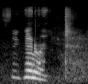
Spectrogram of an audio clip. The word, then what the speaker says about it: cigarette: Cigarette. Cigarette. Cigarette. The stress is on ret.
